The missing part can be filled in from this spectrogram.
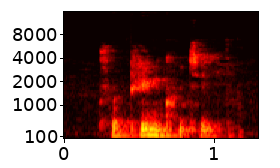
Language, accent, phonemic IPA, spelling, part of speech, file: English, Southern England, /pɹəˈpɪŋ.kwɪ.ti/, propinquity, noun, LL-Q1860 (eng)-propinquity.wav
- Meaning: 1. Nearness or proximity 2. Affiliation or similarity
